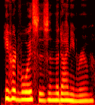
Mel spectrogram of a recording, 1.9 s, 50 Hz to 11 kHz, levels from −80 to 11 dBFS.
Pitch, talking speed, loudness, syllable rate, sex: 210 Hz, 220 wpm, -15 LUFS, 5.0 syllables/s, female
